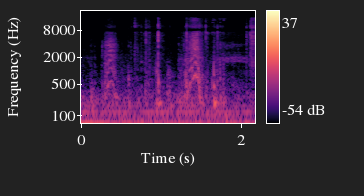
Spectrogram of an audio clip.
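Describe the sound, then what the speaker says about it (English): A zipper on the top of a knitting project bag is drawn open in a short, quiet, close zip of a couple of seconds. "It has a zippered top,"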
